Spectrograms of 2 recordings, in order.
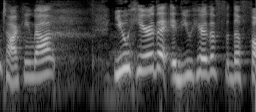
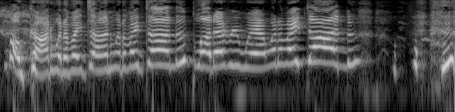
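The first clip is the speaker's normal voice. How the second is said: higher, louder mock panic, laughing through it; hammed-up panic; 9 semitones higher, 5 dB louder than usual. Pretend dad panicking after the shooting, hammed-up and laughing.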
